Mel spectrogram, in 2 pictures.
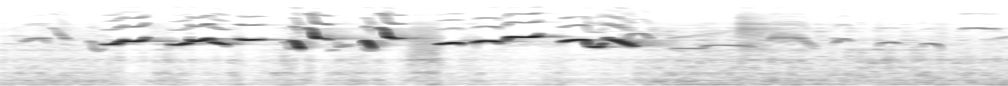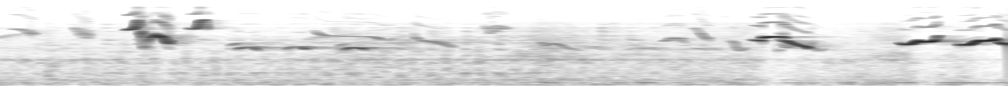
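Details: Oriental magpie-robin song played to bring a silent bird into song: a rich, varied stream of quick whistles, trills and sliding notes in bursts, separated by quieter pauses with faint chatter, in a quiet setting.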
